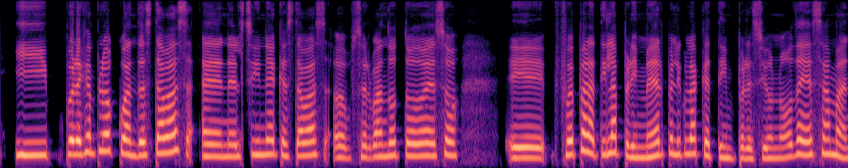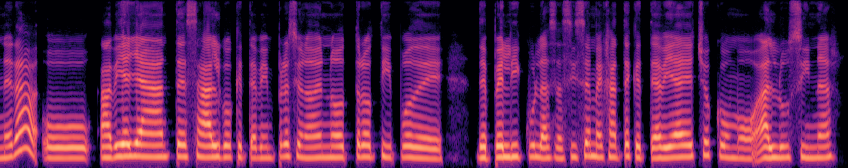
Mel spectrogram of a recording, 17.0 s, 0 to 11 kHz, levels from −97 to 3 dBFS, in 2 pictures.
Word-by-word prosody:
Y, 260 0 +2
por 275 -1 +5
ejemplo, 320 +4 +2
cuando 275 -4 +2
estabas 300 +4 +2
en 235 -1 0
el 230 0 -2
cine, 275 +1 -1
que 260 - -2
estabas 250 +2 -1
observando 225 +4 -2
todo 245 0 +1
eso, 250 +1 0 0.5
eh, 205 -1 +2
¿fue 270 - +2
para 310 +1 +3
ti 275 - -5
la 310 +2 +2
primer 230 +1 0
película 285 0 -1
que 260 - +1
te 220 -1 -6
impresionó 200 +1 -3
de 270 0 +2
esa 285 +2 -2
manera? 260 - 0
¿O 205 -1 0
había 220 +3 +5
ya 235 -1 +4
antes 230 0 -1
algo 225 0 +3
que 220 - -4
te 210 - -7
había 210 0 -4
impresionado 220 0 -3
en 220 0 -2
otro 220 +1 -1
tipo 220 -1 -4
de 195 -2 -1 0.3
de 215 -1 +1
películas 220 -1 +1
así 205 +3 -5
semejante 225 -1 -1
que 220 - -1
te 205 -1 -4
había 215 +2 +4
hecho 245 +3 -1
como 210 -5 -4
alucinar? 215 +1 -1
230 Hz, 175 wpm, -19 LUFS, 215-260 Hz, 0.5 s, por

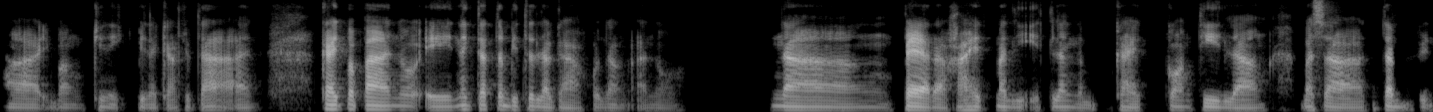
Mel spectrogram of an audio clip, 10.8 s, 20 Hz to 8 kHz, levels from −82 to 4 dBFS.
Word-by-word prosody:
mga 80 -1 -4 0.2
ibang 75 -1 -11
kini 80 -4 -9 0.2
pinagkakitaan. 75 +2 -4 0.5
Kahit - - +8
papano, 100 -2 +3
eh, 90 0 -1
nagtatabi 105 -1 -1
talaga 75 -7 -4
ako - - -20
ng 75 -2 -11
ano, 70 -2 -16 0.6
ng 85 -3 +2 0.3
pera 85 -4 +9
kahit 65 - +1
maliit 80 -2 -5
lang 85 -1 -4
na - - -14 0.2
kahit - - -4
konti 85 -2 -2
lang, 70 -1 -1 0.3
basta 75 0 0
tabi - - -3
80 Hz, 130 wpm, -27 LUFS, 75-90 Hz, 0.6 s, pera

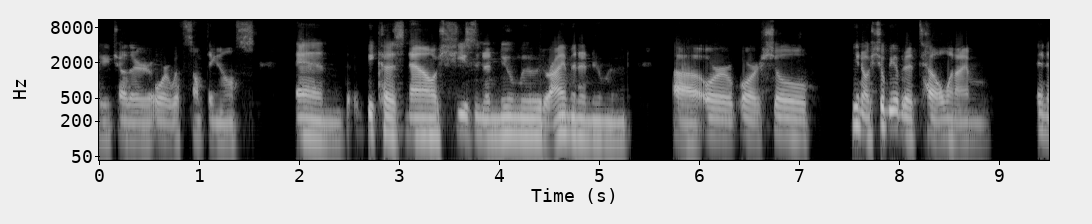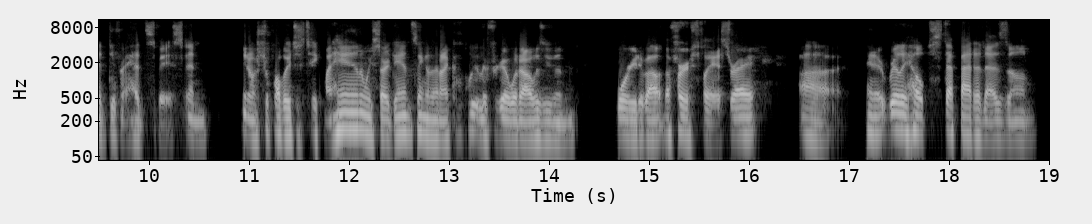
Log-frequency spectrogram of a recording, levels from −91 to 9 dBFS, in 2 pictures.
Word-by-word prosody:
each 95 0 -10
other 95 -1 -1
or 100 -2 0
with 100 - -6
something 100 -2 -8
else." 95 -1 -9 0.4
And 100 -4 +1 0.2
because 120 -3 +2
now 115 -1 +6
she's 120 +3 -3
in 115 -2 -1
a 110 - +1
new 115 +2 +1
mood 110 -2 +1
or - - +4
I'm 120 0 +4
in 110 - 0
a 105 - +1
new 100 0 -3
mood, 95 -1 -6 0.5
uh 95 -1 +5
or 110 -3 +1
or 100 -2 0
she'll 110 -4 -1 0.4
you 175 - +2
know, - - +1
she'll 175 - +1
be 155 - +4
able 130 -6 +2
to 110 - +2
tell 105 - +1
when 105 -3 -1
I'm 95 -1 -5 0.5
in - - -3
a - - -1
different - - -7
headspace, 485 0 -6
and, 195 -1 -5 0.4
you - - -1
know, - - +1
she'll - - -8
probably 115 - +4
just 115 0 -10
take - - -8
my - - +1
hand, 145 +1 +4
and 140 - +2
we 120 - +1
start 110 -2 +1
dancing, 125 +1 0
and 105 - -1
then 105 - 0
I 100 - +4
completely 115 -2 -4
forget 105 - +1
what 105 - +3
I 100 - +7
was 100 0 0
even 95 -1 -6 0.4
worried 110 -2 +3
about 105 +1 +5
in - - -10
the - - 0
first - - +2
place, 95 0 -1
right? 115 +1 +4 0.4
Uh, - - -2 0.4
and 120 -1 -1
it - - -3
really 140 -2 +5
helps 130 -1 0
step - - +1
out 115 -1 +5
of 110 - -1
that 105 - 0
zone. 100 0 -7
110 Hz, 240 wpm, -26 LUFS, 100-120 Hz, 0.5 s, I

